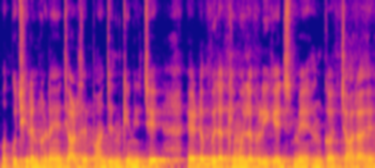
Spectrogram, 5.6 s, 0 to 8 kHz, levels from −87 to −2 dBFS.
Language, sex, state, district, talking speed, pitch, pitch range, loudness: Hindi, male, Chhattisgarh, Rajnandgaon, 235 wpm, 125 Hz, 120-135 Hz, -14 LUFS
